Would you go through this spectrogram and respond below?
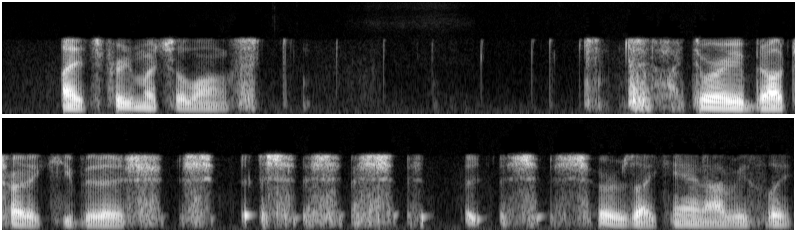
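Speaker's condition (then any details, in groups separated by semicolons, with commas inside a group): Stuttering; stuttering since early childhood, lifelong, past speech therapy, no speech therapy since about age 25 or 26; still stutters as adult, openly discloses stuttering, self-acceptance reduces anxiety; blocks, fluent using breathing and phrasing technique, fluent when singing or rapping, stress usually not worse; repeated sounds, prolonged sounds, blocks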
